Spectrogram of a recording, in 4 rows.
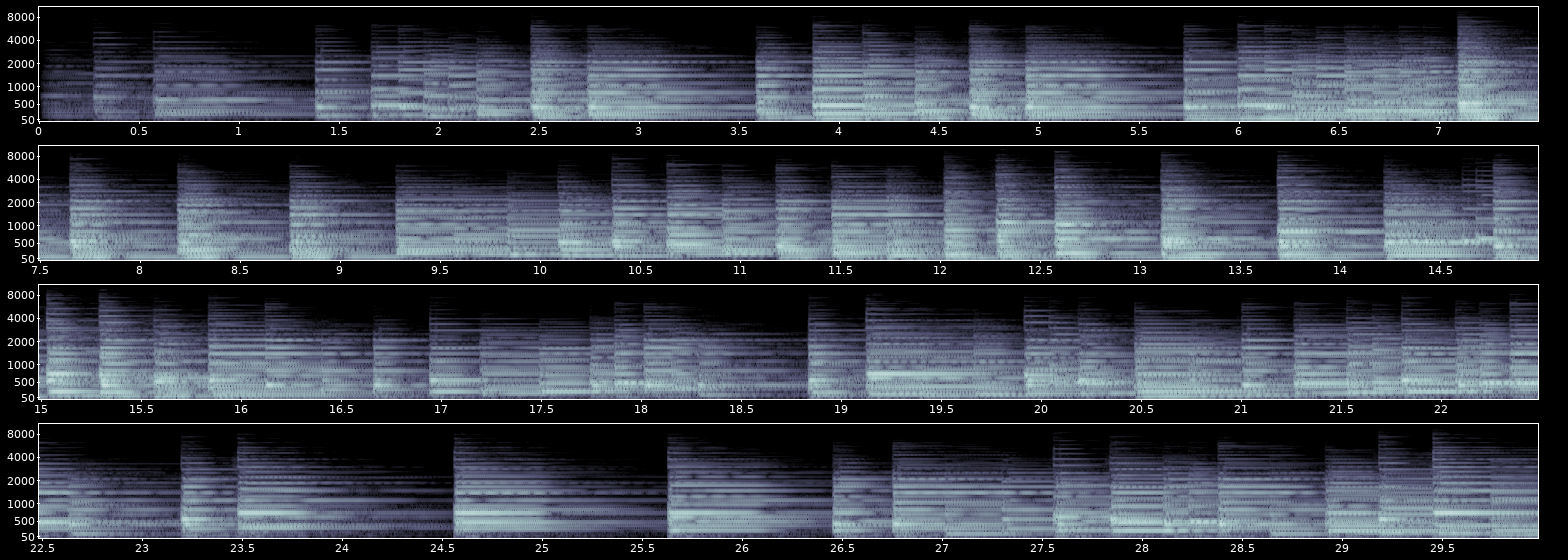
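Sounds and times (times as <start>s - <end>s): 
musical accompaniment in F sharp: 0.0s - 29.9s.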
